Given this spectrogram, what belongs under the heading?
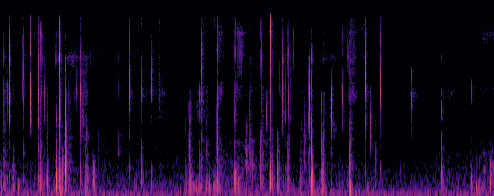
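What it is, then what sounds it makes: Shrink-wrapped cardboard box. Short fingernails and fingertips scratch and squeeze the plastic shrink-wrap film on top of a small, hollow cardboard box. The result is a quiet series of sharp, dry crinkles and clicks with bright high-end crackle and brief, soft low thumps. There are pauses between bursts.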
